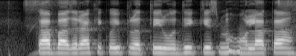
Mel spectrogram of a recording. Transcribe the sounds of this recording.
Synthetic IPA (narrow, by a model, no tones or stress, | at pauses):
kabaːd͡ʒɾakikoːipɾət̪ɪɾoːd̪ʱikɪsmẽɦoːlakaː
